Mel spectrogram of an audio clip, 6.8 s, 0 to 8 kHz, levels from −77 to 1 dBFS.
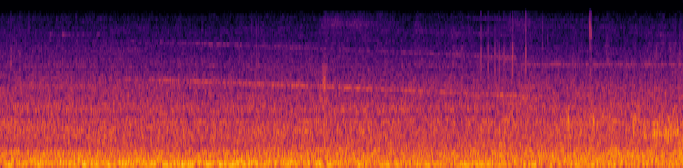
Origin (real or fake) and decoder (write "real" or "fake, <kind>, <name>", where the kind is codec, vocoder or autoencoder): real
